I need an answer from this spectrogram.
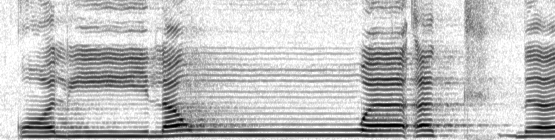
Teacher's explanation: Cara bacanya tanwin dimasukkan ke wau disertai bunyi dengung. Jadi di sini kita tahan dulu. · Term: idgham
